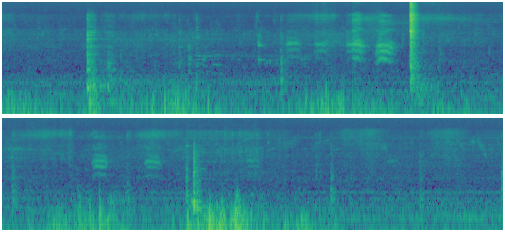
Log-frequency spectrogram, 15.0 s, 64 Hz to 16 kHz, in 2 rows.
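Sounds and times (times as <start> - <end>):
crows cawing: 4.2 - 6.0, 8.8 - 10.0.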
